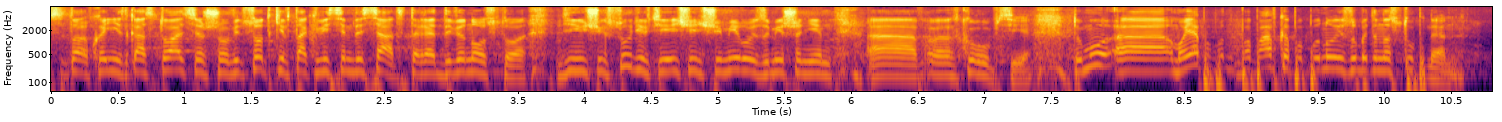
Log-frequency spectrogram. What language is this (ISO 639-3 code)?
ukr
